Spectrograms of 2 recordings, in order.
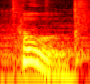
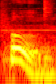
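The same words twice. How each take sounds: First: The vowel is long and strongly pressed. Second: The vowel is short and not pressed. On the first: It means a stupid person. The speaker calls it wrong. "terlalu panjang mengucapkannya atau terlalu ditekan" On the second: It means filled up. The speaker calls it right. "bukan full, penuh"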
